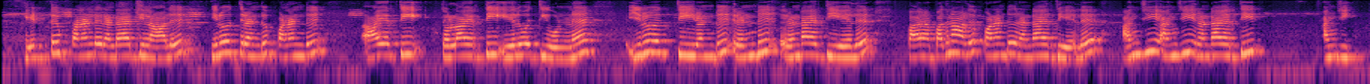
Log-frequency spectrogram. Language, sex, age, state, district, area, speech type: Tamil, male, 18-30, Tamil Nadu, Tiruchirappalli, urban, spontaneous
